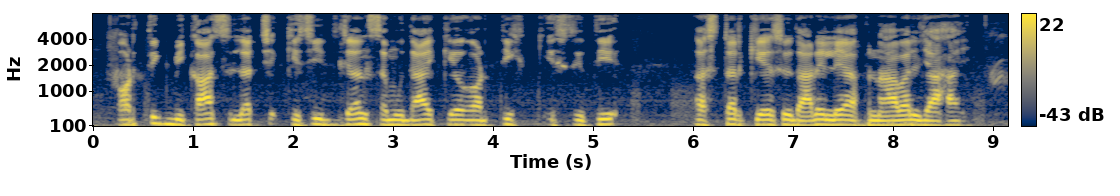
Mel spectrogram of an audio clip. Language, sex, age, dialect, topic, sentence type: Magahi, male, 31-35, Southern, banking, statement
